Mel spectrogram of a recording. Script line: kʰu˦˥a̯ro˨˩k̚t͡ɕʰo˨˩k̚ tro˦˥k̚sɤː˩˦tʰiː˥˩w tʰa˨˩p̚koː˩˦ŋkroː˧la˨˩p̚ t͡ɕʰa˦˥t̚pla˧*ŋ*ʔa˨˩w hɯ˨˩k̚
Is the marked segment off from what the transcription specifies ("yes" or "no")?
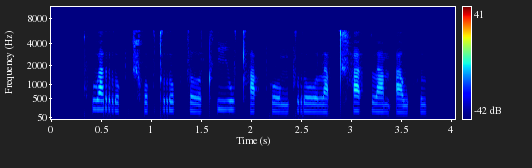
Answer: yes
